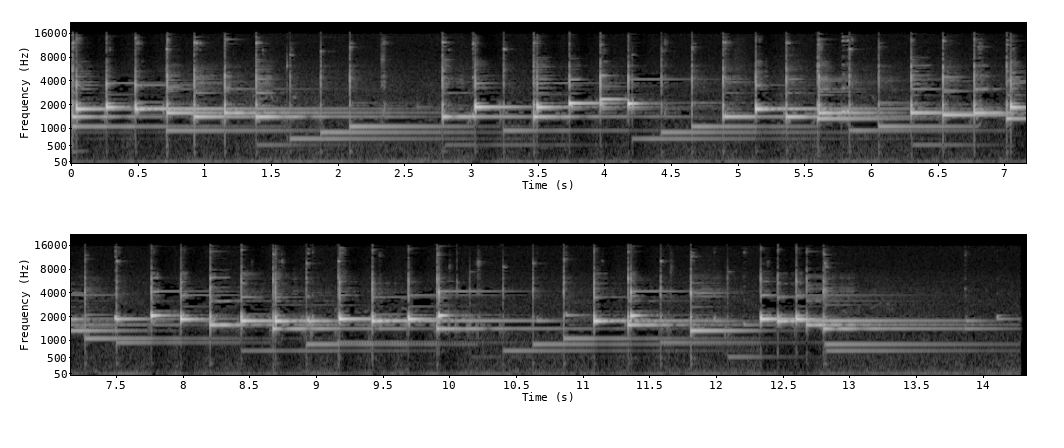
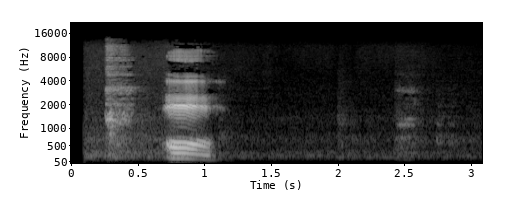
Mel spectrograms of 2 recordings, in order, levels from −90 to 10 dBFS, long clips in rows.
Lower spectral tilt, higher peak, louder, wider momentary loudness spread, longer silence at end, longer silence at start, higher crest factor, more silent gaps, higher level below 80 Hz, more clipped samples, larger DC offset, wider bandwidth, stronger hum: second, 2 dB/octave vs -1 dB/octave; about the same, 0 dBFS vs -2 dBFS; about the same, -18 LUFS vs -18 LUFS; about the same, 17 LU vs 17 LU; second, 0.1 s vs 2.05 s; second, 0 s vs 0.25 s; about the same, 20 dB vs 22 dB; neither; first, -58 dBFS vs -88 dBFS; neither; neither; first, 17 kHz vs 14 kHz; neither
